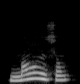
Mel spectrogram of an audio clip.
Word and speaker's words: mangeons: You can see over here we added letter E. Simply because in French letter G sounds G when followed by the vowels A o U. It would sound ga ja ju in between the letter E. Nous mangeons without letter A. It would sound Nousons.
